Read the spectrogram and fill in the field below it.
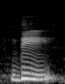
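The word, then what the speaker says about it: the: elephant third है दी अब दी कब बोला जाता है इसको जब किसी बात को बल देकर बोला जाए दबाव देकर बोला जाए तब हम इसको प्रोनाउंस कैसे करेंगे दी की तरह प्रोनाउंस करेंगे जब किसी बात को बल देकर बोला जाए तब दी तो दी बोलेंगे जैसे ही इज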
